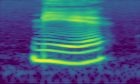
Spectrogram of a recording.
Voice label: "mie3", chinese pinyin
